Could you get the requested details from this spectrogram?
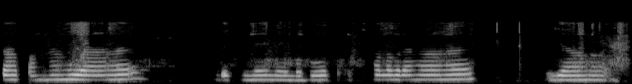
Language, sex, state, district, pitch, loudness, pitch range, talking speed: Hindi, female, Bihar, Purnia, 215 Hz, -25 LUFS, 205-220 Hz, 125 wpm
